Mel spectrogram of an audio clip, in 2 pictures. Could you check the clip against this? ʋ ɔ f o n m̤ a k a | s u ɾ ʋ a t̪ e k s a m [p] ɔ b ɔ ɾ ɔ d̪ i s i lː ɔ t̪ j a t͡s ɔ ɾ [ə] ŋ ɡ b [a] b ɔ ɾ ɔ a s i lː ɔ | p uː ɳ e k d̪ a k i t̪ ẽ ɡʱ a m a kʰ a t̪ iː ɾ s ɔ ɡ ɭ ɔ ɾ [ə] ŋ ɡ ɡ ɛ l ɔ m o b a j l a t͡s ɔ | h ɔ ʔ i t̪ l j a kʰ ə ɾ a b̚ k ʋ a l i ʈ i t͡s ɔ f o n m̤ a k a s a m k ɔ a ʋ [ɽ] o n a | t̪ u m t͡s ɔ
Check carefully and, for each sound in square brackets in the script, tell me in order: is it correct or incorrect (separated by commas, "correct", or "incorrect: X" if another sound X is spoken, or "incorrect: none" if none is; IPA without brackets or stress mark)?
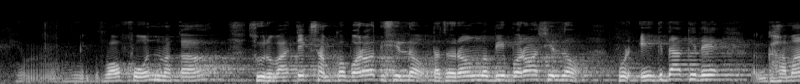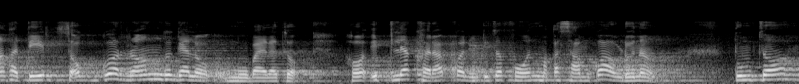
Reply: incorrect: k, correct, incorrect: i, correct, correct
